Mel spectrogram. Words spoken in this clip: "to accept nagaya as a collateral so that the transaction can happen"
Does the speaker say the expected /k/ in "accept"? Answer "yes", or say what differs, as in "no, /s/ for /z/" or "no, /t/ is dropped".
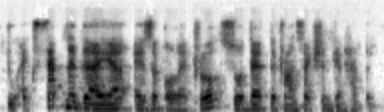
yes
